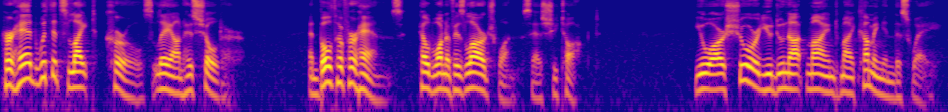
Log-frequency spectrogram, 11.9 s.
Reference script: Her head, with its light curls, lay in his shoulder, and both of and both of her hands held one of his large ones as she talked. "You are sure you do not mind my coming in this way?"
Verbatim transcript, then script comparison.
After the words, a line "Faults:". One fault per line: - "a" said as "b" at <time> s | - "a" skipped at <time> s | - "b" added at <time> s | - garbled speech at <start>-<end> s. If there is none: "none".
Her head, with its light curls, lay on his shoulder, and both of her hands held one of his large ones as she talked. "You are sure you do not mind my coming in this way?"
Faults:
- "in" said as "on" at 2.1 s
- "and both of" skipped at 4.3 s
